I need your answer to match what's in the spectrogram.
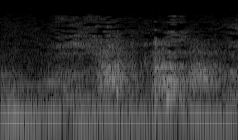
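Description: The dog next door barks a few times, muffled and fairly faint, with short bursts spaced about half a second apart over a low background hum.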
